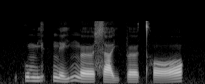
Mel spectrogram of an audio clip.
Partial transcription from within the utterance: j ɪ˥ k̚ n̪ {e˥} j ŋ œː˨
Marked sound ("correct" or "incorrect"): incorrect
